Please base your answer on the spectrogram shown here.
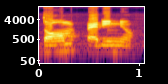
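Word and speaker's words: Dom Pérignon: Now here this first term is very important and here again the G word is silent. It is called Dom Perignon.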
